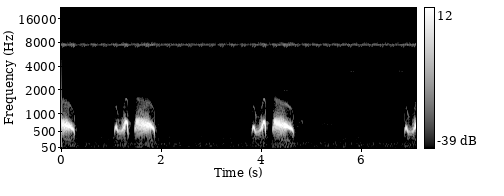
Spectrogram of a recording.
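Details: Decoy spotted dove fighting in the forested mountains of Vietnam's Central Highlands, 19 October 2020: three mellow low coo phrases, a short doubled note swelling into a drawn-out coo, separated by pauses, with a thin constant high-pitched hum.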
